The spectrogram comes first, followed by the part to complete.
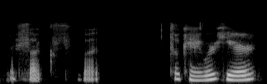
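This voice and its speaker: A woman's voice: medium pitch, fairly even intonation, a little slow, mellow, husky, no room sound, lo-fi sound. A young woman chatting casually as a tarot reader, her voice worn and strained, rambling with many fillers and restarts. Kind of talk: casual livestream chat. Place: home room with coffee machine. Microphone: earbud headset mic.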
